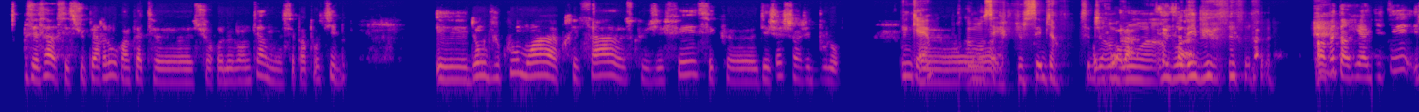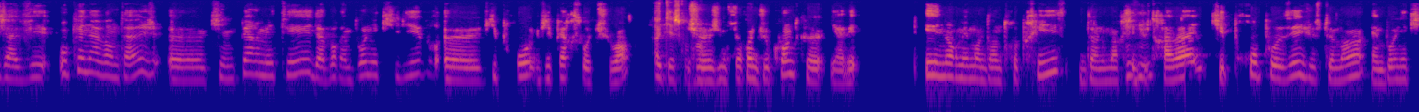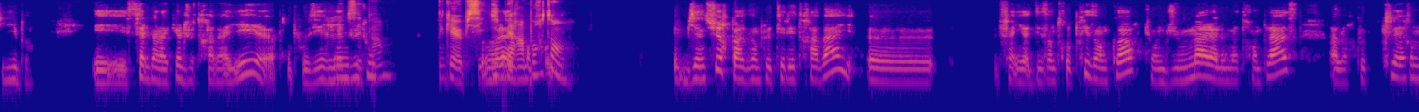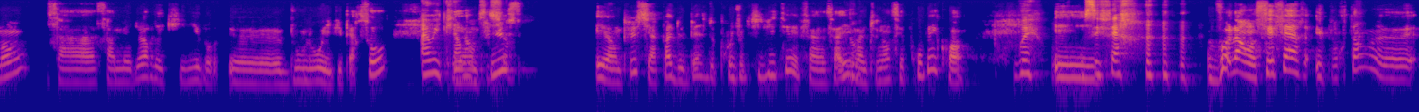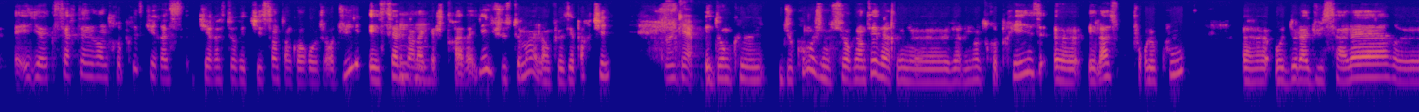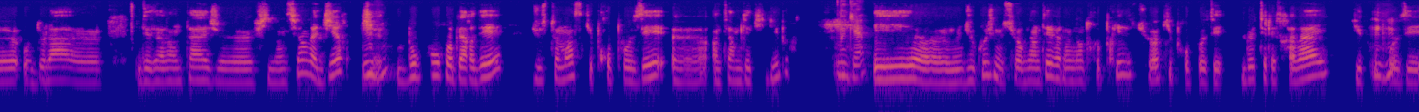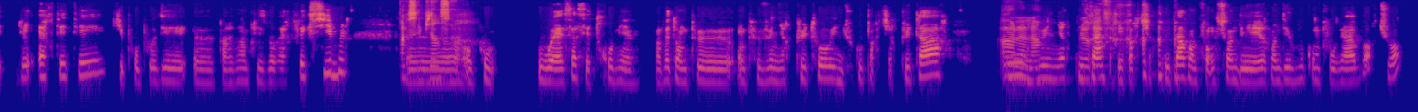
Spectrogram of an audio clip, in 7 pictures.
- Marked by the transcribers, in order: chuckle; stressed: "proposaient"; stressed: "hyper"; stressed: "mal"; stressed: "clairement"; chuckle; tapping; stressed: "flexibles"; chuckle
- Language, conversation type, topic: French, podcast, Comment trouves-tu un bon équilibre entre le travail et la vie personnelle ?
